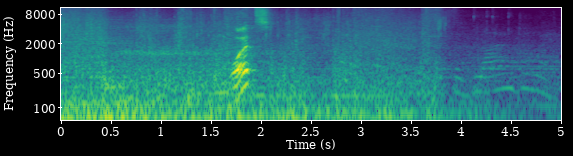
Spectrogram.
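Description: Magic blasts whoosh and crackle in a video game fight.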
